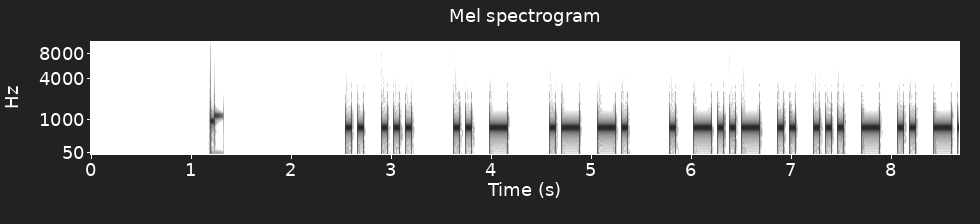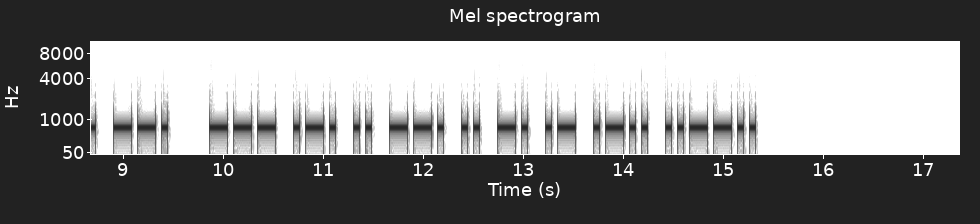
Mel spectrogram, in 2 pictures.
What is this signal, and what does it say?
Morse code, heard as a keyed tone, about 20 wpm, 700 Hz. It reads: IS IT AN EXISTING ORIGINAL?
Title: Sentences from Top 1500 Words 20wpm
